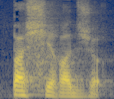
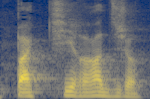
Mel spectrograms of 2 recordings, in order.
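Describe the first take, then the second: First: The second syllable starts with a 'sh' sound. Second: The second syllable starts with a 'k' sound. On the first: "on le prononce Pachiraja. C'est un pachyderme" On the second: "est-ce qu'on le prononce Pachiraja ou Pakiraja?"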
